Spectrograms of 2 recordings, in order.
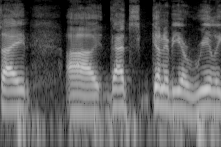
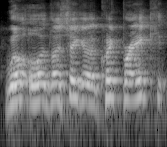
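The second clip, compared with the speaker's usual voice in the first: slow, higher and louder show-host announcement; lightly hammed host voice; 8 semitones higher, 6 dB louder than usual.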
